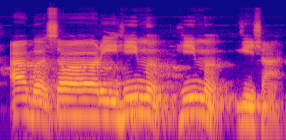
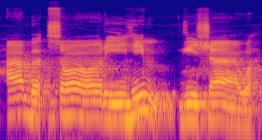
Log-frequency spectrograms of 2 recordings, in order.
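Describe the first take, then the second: First: The m is released with a bouncing echo. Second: The m is held plainly without any bounce. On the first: The speaker calls it wrong. "Jangan sampai di sini juga dipentalkan seperti ba" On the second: The speaker calls it right. "yang mim gak dipentalkan"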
